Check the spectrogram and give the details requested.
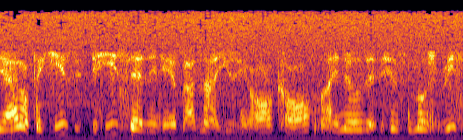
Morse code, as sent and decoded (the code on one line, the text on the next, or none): none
